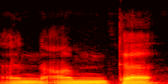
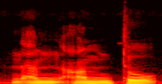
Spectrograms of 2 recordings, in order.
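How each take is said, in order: First: The word ends with an 'a' vowel. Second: The word ends with a 'u' vowel. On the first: The meaning is kept intact. The speaker calls it right. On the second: The meaning is changed. The speaker calls it wrong.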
